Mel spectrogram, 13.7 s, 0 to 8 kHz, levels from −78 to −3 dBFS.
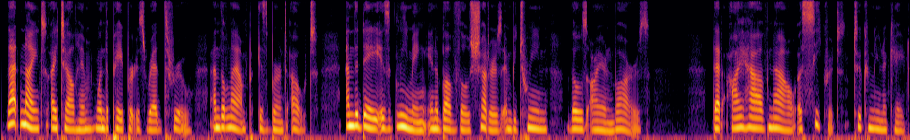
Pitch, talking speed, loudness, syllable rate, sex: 160 Hz, 170 wpm, -19 LUFS, 4.7 syllables/s, female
